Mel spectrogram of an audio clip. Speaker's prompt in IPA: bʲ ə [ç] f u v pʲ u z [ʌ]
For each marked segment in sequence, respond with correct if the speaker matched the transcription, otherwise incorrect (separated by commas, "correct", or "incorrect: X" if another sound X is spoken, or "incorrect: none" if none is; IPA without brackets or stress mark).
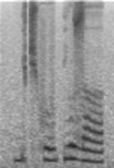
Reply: incorrect: t͡ʃ, correct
